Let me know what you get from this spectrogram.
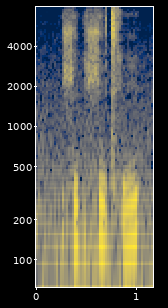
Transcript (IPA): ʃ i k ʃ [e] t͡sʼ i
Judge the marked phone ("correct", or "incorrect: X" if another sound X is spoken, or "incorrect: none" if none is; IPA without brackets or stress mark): incorrect: i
